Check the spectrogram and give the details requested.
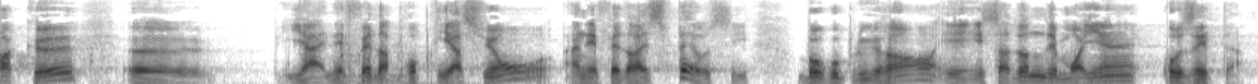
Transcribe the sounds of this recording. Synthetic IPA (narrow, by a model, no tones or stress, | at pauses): wakə | iljaɛ̃nefɛd̪apχɔpχiasjɔ̃ɛ̰̃nefɛd̪əʁɛspɛosibokuplyɡʁɑ̃eːsad̪ɔnd̪emwajɛ̃ozet̪a̰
